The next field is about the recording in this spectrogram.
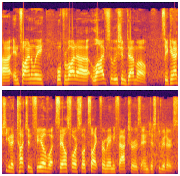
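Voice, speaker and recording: The speaker has a Canadian accent and ordinary pitch variation. The pace is very fast. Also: man, high pitch for a man. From Canada. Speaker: tech company sales director. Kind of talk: conference keynote presentation.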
